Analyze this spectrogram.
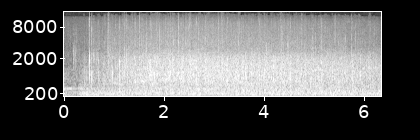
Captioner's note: audience clapping and cheering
